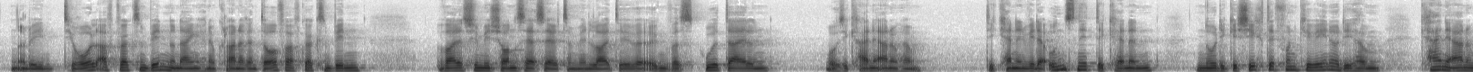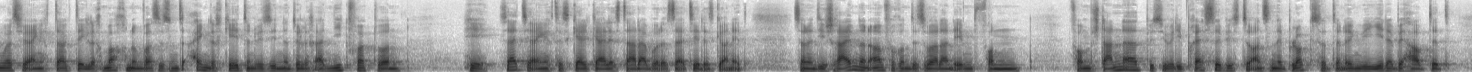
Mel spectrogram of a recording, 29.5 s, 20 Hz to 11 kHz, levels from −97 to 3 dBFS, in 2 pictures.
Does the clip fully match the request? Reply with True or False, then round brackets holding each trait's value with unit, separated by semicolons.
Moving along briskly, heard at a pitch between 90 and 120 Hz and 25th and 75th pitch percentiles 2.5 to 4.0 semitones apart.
True (215 wpm; 105 Hz; 2.8 semitones)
